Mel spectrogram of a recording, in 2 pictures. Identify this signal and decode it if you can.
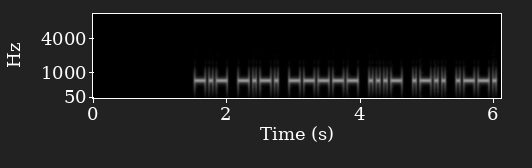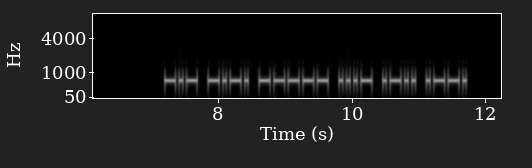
Morse code, heard as a keyed tone, about 22 wpm, 700 Hz. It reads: KC0VLP KC0VLP
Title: USA Call Signs - 6 Characters - Repeated 2x - 22wpm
